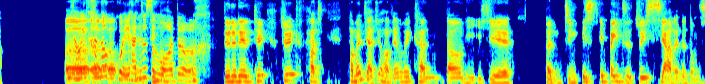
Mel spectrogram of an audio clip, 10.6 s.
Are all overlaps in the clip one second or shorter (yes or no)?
no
